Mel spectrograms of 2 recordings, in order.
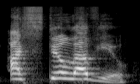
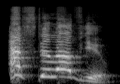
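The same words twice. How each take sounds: First: It is said in a full, bold voice. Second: It is said in a bright, pingy voice.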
